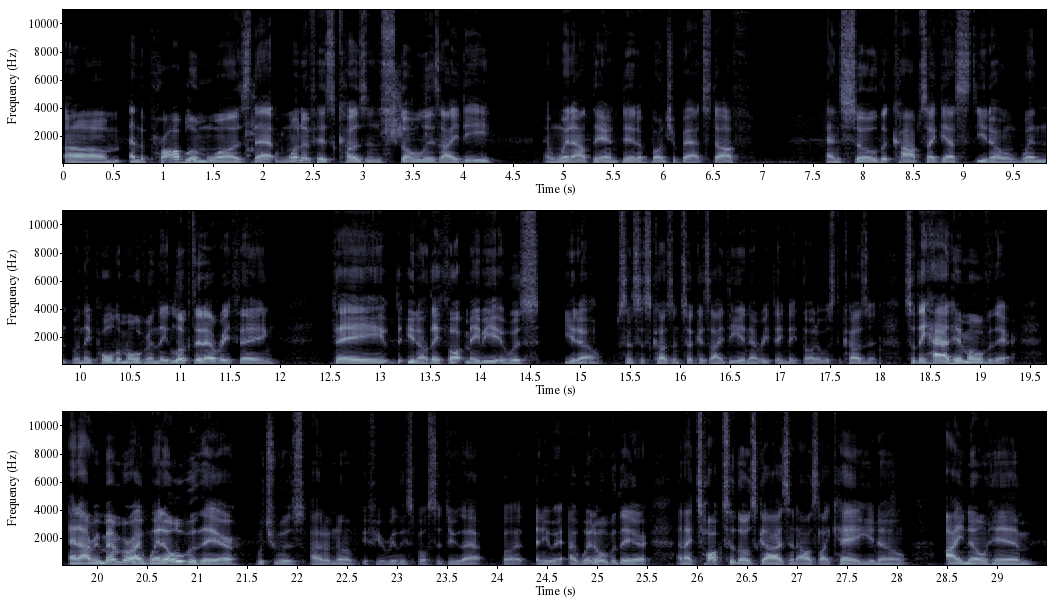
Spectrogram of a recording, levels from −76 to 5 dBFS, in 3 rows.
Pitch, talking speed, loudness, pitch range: 105 Hz, 230 wpm, -29 LUFS, 95-115 Hz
